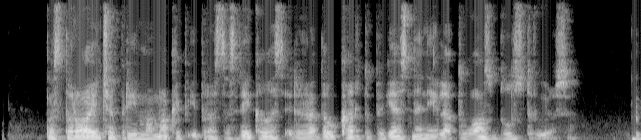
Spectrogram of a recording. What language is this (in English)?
Lithuanian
